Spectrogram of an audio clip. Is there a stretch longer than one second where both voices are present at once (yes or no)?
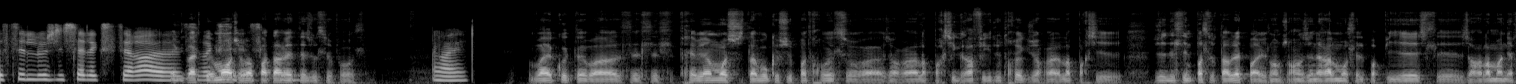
yes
